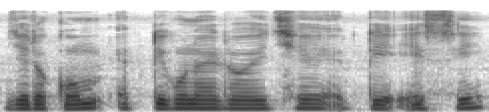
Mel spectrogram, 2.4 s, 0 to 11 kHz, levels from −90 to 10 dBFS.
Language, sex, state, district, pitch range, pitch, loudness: Bengali, male, Tripura, West Tripura, 120-125 Hz, 120 Hz, -17 LUFS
